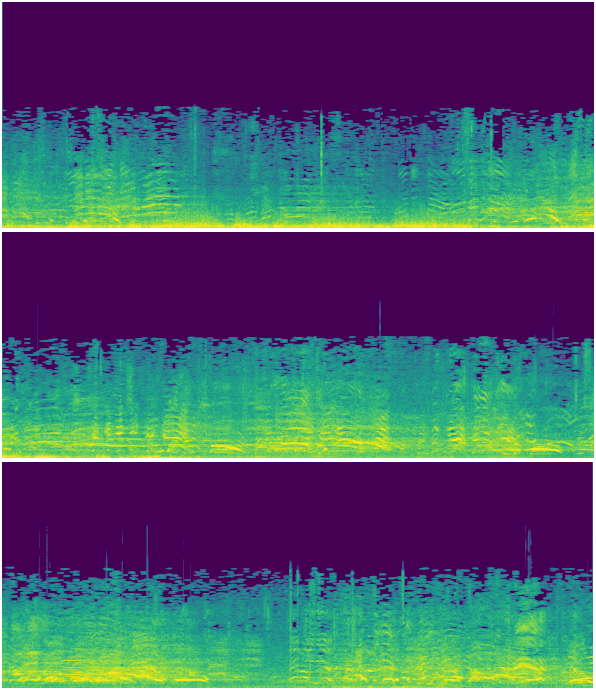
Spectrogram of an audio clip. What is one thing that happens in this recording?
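Young women shout and call out to each other outdoors.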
